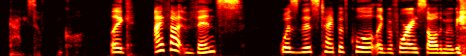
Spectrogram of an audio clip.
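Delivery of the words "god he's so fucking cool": awed whisper under the breath; whispered admiration. Acted. Adults secretly admiring Jules, in a whisper.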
